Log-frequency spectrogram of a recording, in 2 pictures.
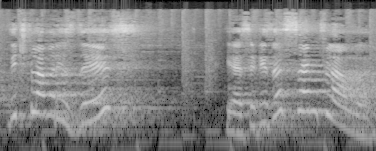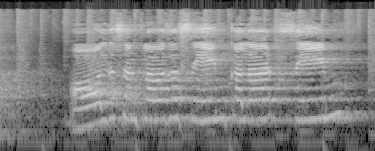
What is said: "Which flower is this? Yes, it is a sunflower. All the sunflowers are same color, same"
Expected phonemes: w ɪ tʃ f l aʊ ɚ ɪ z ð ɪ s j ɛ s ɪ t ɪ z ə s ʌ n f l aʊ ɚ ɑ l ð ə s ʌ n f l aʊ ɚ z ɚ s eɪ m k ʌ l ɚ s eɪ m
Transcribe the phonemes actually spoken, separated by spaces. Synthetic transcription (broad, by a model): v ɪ tʃ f l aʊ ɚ ɪ z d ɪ s j ɛ s ɪ t ɪ z ə s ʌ n f l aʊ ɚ ɑ l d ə s ʌ n f l aʊ ɚ z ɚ s eɪ m k ʌ l ɚ s eɪ m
